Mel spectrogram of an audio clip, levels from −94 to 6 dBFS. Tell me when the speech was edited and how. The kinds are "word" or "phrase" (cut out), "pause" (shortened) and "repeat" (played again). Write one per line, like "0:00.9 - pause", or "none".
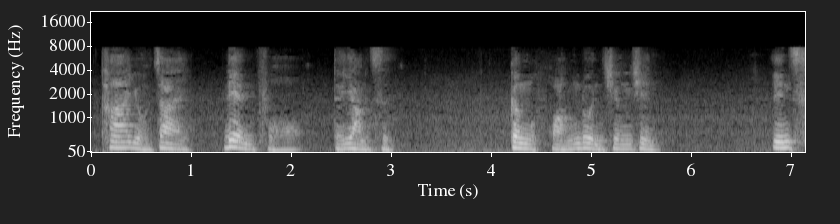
none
